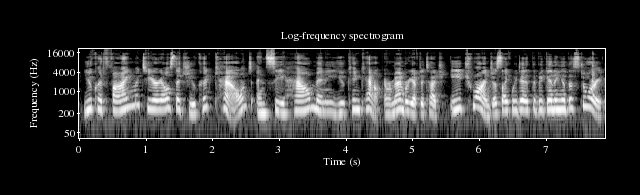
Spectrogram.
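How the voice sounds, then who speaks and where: A woman reading aloud to young children in an expressive, sing-song manner, like a teacher guiding them through a picture book. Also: fairly high pitch, brisk, few pauses. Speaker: children's story reader, teacher.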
